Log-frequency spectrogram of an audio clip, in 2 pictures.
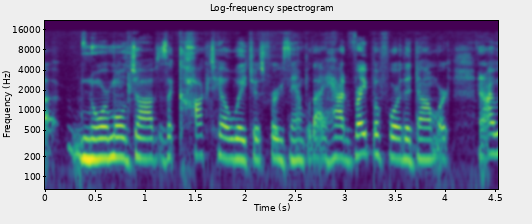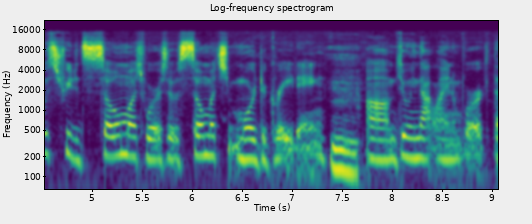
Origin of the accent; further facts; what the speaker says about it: China; born there; Well, you know, I was born in China. Both my parents were immigrants.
